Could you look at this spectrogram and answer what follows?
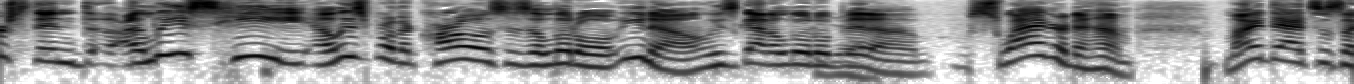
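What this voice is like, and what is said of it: Usual voice. Nothing is said of it.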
